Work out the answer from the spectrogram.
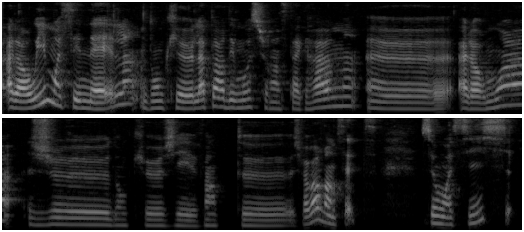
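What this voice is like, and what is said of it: Slight mixed Québécois-French accent. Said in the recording (French): “ça se peut que vous entendiez peut-être un petit accent. Euh, un petit mélange entre un petit accent québécois et un, accent français ... pas... autant flagrant, mais il y a des mots que tu dis que qu'on dit pas ... Qu'on ne prononce pas pareil en français”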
